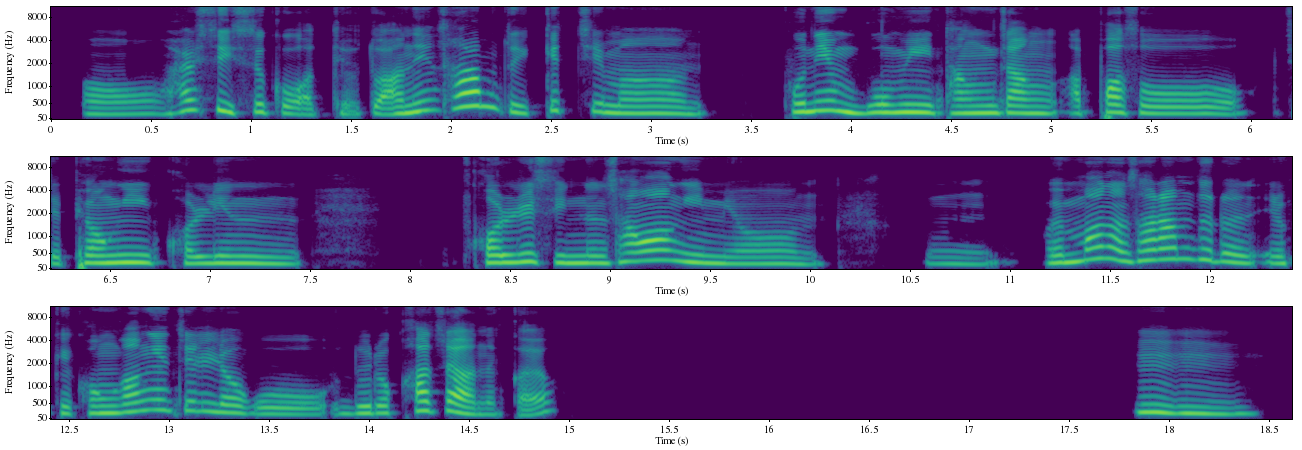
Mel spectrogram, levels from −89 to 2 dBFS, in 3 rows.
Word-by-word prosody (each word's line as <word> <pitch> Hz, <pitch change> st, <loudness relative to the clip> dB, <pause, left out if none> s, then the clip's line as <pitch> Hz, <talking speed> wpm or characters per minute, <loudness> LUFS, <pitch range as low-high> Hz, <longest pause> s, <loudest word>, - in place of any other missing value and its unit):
어 180 Hz, 0 st, -7 dB
할 285 Hz, +7 st, -1 dB
수 295 Hz, -1 st, -2 dB
있을 235 Hz, -1 st, 0 dB
것 200 Hz, -3 st, -5 dB
같아요. 165 Hz, -2 st, -7 dB
또 190 Hz, -, -3 dB
아닌 235 Hz, +11 st, +2 dB
사람도 380 Hz, -, +4 dB
있겠지만 200 Hz, -5 st, -2 dB, 0.4 s
본인 250 Hz, -2 st, +3 dB
몸이 225 Hz, 0 st, +4 dB
당장 205 Hz, -1 st, +2 dB
아파서 195 Hz, -4 st, -1 dB, 0.2 s
이제 195 Hz, -2 st, -8 dB
병이 220 Hz, +3 st, +3 dB
걸린 200 Hz, -2 st, 0 dB, 0.9 s
걸릴 225 Hz, +3 st, +3 dB
수 220 Hz, -, -9 dB
있는 210 Hz, 0 st, +2 dB
상황이면 200 Hz, -8 st, 0 dB, 0.5 s
음 185 Hz, -1 st, -12 dB, 0.2 s
웬만한 275 Hz, +9 st, +2 dB
사람들은 295 Hz, -6 st, 0 dB
이렇게 200 Hz, -1 st, -5 dB
건강해지려고 210 Hz, -, -2 dB
노력하지 210 Hz, +7 st, 0 dB
않을까요? 185 Hz, +2 st, 0 dB, 2.9 s
음 -, -, 0 dB, 0.5 s
음. 190 Hz, 0 st, -13 dB
210 Hz, 225 characters per minute, -23 LUFS, 195-245 Hz, 2.9 s, 사람도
